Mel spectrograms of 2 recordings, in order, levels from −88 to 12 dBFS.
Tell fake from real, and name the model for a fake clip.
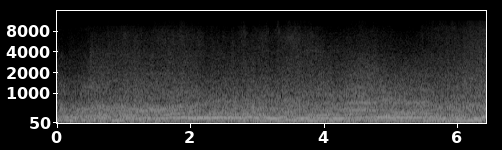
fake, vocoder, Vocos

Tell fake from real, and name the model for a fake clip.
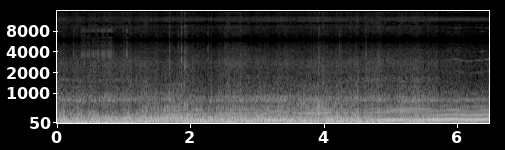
real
